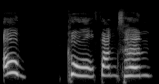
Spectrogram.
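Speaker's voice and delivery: high, loud sarcastic gratitude; mock thanks. Passenger replying to railway worker, sarcastic thanks. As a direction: thank them with exaggerated high-pitched cheer.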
